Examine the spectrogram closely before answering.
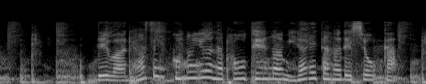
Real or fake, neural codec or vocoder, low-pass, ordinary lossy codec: fake; codec, 16 kHz, 2 kbps, FreqCodec, larger model; none; none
